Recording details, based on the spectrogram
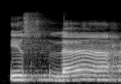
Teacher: صاد کو منہ بھر کے پڑھیں گے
